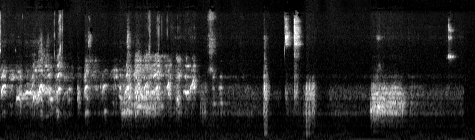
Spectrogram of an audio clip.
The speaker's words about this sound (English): So what we hear the coyotes yipping. We hear them yipping away, and then all of a sudden we hear what sounds like some sort of a yell, like a rawr, like that.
